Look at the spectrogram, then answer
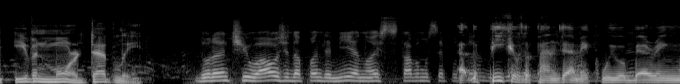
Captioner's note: through translator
